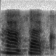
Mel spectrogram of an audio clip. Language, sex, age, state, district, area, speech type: Kannada, male, 60+, Karnataka, Dakshina Kannada, rural, conversation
